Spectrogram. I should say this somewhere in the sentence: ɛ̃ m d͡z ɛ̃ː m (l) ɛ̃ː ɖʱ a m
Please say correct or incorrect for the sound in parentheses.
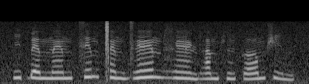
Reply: incorrect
